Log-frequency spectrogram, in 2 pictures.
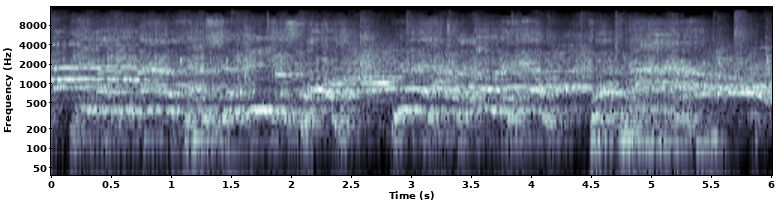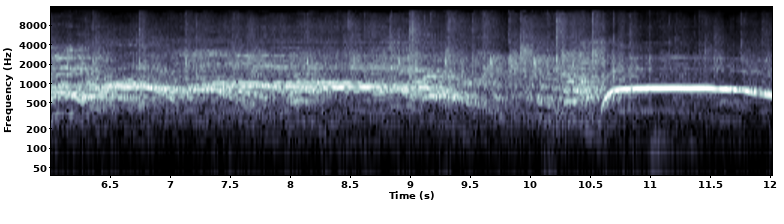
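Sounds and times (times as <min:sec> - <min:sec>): loud music: 0:00.0 - 0:05.8
congregation shouting in praise: 0:00.0 - 0:12.0.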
